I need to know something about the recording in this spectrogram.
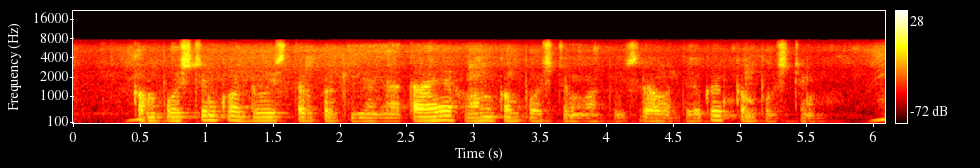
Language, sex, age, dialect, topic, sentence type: Hindi, male, 36-40, Kanauji Braj Bhasha, agriculture, statement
